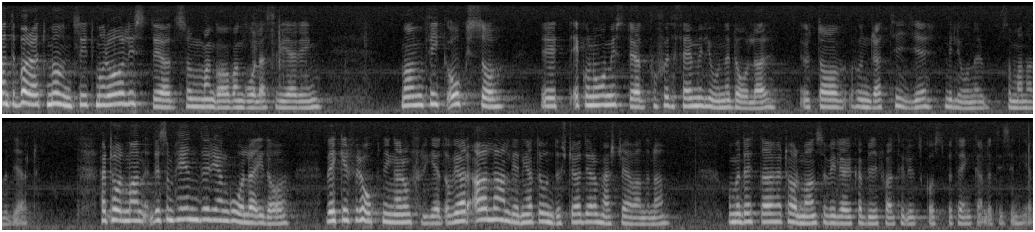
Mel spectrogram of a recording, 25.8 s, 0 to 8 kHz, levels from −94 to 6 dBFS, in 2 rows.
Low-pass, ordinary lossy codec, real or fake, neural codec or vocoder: 7.2 kHz; none; real; none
